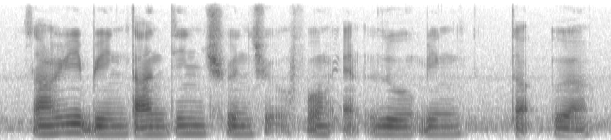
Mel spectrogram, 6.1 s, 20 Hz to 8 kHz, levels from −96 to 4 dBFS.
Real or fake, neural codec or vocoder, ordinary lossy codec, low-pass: real; none; none; 7.2 kHz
